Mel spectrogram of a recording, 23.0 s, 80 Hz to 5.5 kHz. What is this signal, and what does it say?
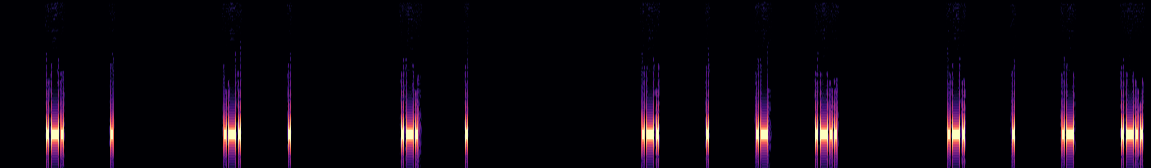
Morse code, heard as a keyed tone, about 25 wpm, spaced as for 8 wpm, 600 Hz. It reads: RE RE RE REAL REAL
